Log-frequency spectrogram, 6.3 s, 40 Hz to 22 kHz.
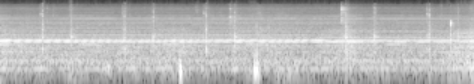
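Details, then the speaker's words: Potenza RF microneedling, second pass on upper lip at reduced wattage and needle depth (previously 1.5 mm); faint regular device clicks about every half second over quiet room hum: radiofrequency microneedling pulses. "And now we'll be performing the second pass on the upper lip. We've reduced the wattage and the needle depth."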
